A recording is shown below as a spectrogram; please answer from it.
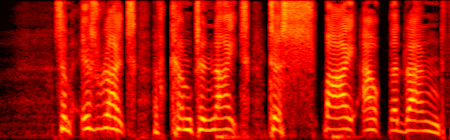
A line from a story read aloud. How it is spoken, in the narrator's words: the messenger exclaimed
